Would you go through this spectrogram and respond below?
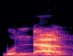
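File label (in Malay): "bundar", Malay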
